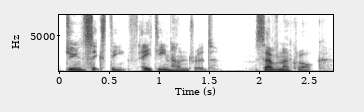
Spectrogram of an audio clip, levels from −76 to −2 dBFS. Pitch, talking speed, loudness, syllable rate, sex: 125 Hz, 130 wpm, -21 LUFS, 4.4 syllables/s, male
